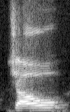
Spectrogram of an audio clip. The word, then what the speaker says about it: zhao: इसी तरीके से यहाँ भी ऐसे नहीं करना, यहाँ ये लफ्ज बनेगा ZHAO, चाओ, यानी चे की साउंड, चाओ, बोले जरा, चाओ चाओ।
